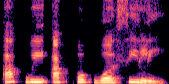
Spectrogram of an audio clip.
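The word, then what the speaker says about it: Okwui Okpokwasili: Her name is Aqui Akoka. I And I have to say it like that cuz that's how it's pronounced.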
